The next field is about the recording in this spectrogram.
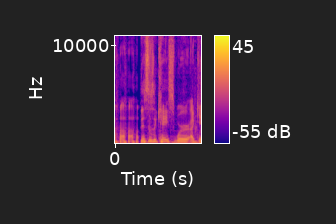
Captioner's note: laughs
